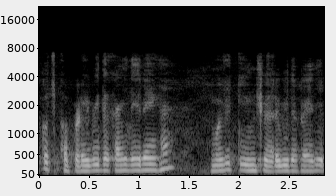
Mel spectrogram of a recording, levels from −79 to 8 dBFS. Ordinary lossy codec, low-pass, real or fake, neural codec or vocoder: none; 7.2 kHz; fake; codec, 44.1 kHz, 2.6 kbps, DAC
